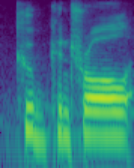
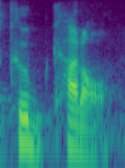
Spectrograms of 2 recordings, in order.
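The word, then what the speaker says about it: kubectl: cube ctl um and there's two camps of how to pronounce that it's kind of like tomato tomato but in this case cube ctl is pronounced by some people as coop control and others by ku as kube cuddle uh either you know i don't think there's you know it's like soda or pop too you know we could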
